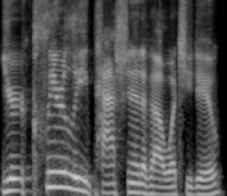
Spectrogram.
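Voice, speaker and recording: A man's voice: medium pitch, sing-song, a little slow. A man hosting an interview, speaking to his guests in a conversational style. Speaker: interview host.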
